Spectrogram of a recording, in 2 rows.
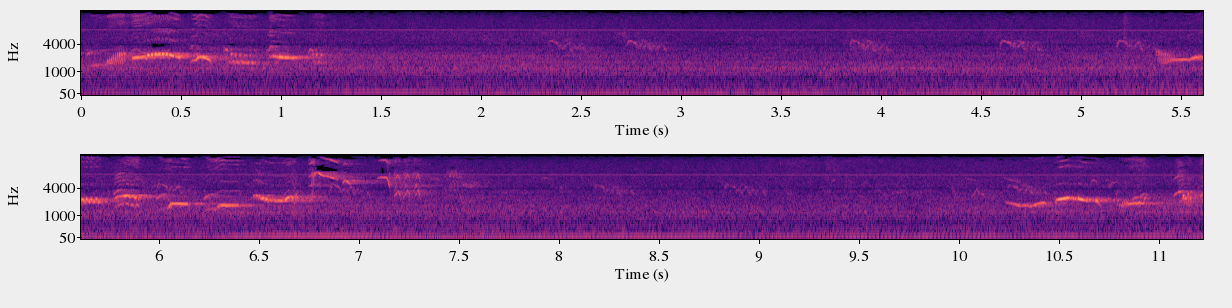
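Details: Common blackbird in song on 29 April 2019, spring: mellow whistled phrases with high scratchy twitters repeat roughly every five seconds, over a persistent low rumbling hum.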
